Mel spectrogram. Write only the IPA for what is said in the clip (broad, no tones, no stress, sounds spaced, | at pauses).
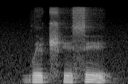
ɡʷ e ʈ͡ʂʰ e s e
